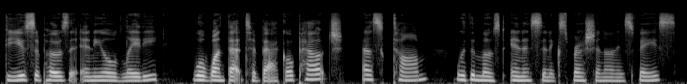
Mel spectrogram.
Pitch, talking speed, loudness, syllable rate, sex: 190 Hz, 190 wpm, -21 LUFS, 5.4 syllables/s, female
